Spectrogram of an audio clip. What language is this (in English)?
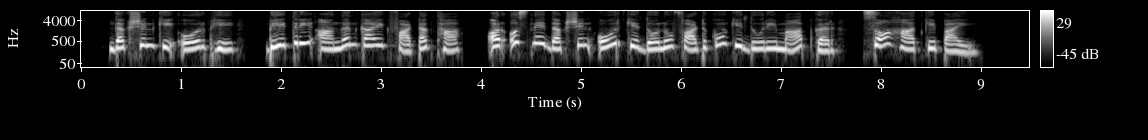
Hindi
